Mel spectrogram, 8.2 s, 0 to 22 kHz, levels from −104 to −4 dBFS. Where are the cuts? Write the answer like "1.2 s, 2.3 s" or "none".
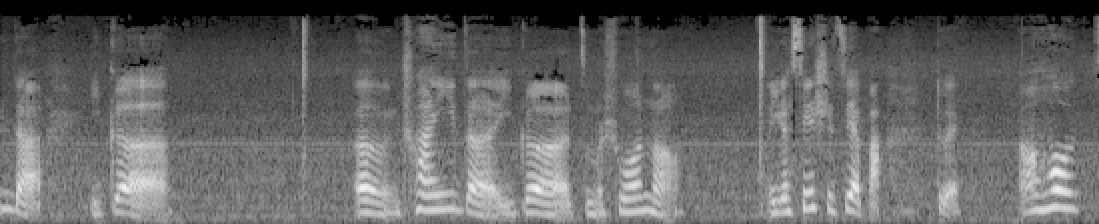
none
